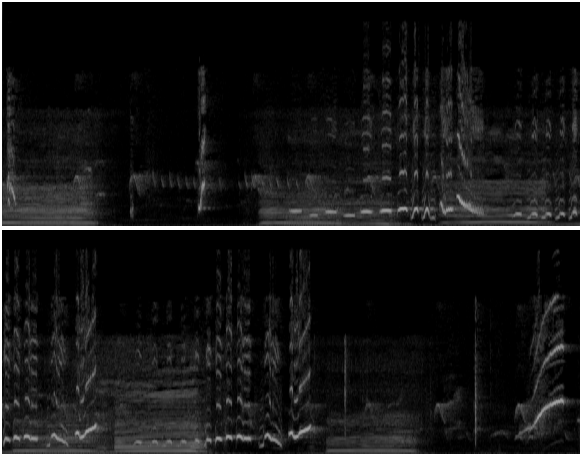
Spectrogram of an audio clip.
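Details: Cows and calves looking for food as they are driven toward the forest; long, drawn-out lowing moos follow one another almost without pause, while a bird keeps up rising whistled notes overhead.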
